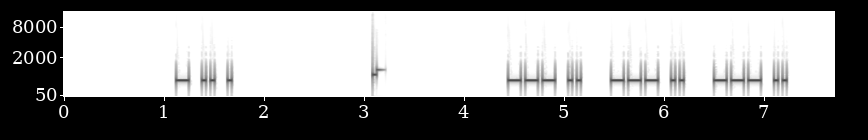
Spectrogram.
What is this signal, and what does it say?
Morse code, heard as a keyed tone, about 28 wpm, 700 Hz. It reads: TIE OI OI OI
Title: Multi-letter Phonemes Repeated 3x 28wpm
